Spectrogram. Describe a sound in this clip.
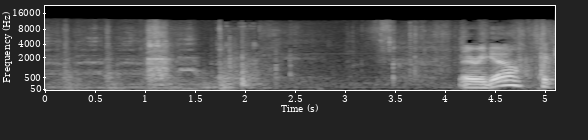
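Paper rustles as a printed sheet is pulled out.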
